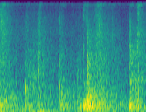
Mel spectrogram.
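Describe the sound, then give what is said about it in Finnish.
Footsteps climbing the stairs to an apartment in a suburb on the northwestern edge of Damascus: a few irregular, fairly faint thuds and scuffs, with two firmer steps standing out. “Nousemme portaita asuntoon Damaskoksen luoteislaidalla sijaitsevassa lähiössä.”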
